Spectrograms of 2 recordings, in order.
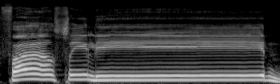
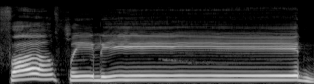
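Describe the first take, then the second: The two takes are said the same way.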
